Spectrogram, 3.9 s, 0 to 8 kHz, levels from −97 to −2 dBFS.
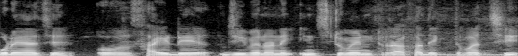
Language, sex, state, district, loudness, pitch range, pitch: Bengali, male, West Bengal, Jhargram, -15 LUFS, 110-115 Hz, 110 Hz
